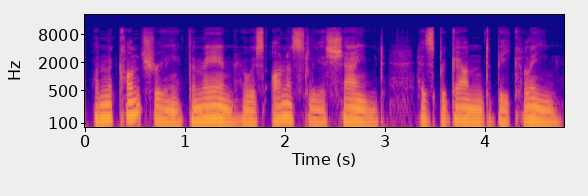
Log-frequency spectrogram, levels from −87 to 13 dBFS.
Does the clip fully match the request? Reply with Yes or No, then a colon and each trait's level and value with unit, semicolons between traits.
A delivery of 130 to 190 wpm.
Yes: average, 175 wpm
